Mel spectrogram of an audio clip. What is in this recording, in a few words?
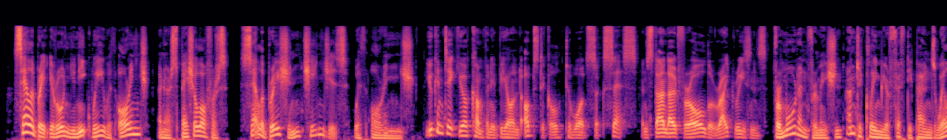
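English Scottish, male, voice over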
